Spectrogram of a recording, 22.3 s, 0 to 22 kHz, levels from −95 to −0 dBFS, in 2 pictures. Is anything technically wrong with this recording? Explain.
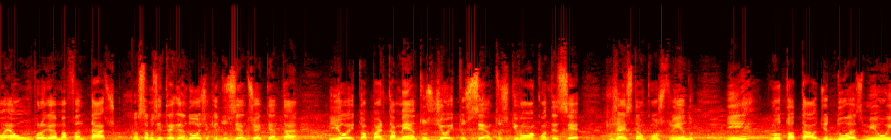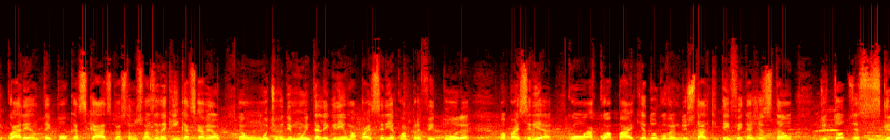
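Yes. From 0.11 s to 22.24 s the audio carries clock slip clicks: a fine, regular ticking, roughly every 40 ms, so fast that it blurs into a soft rattle running under the sound. The likely cause is two devices running on unsynchronised clocks that disagree by roughly 700 ppm. Each time that mismatch adds up to a whole sample, one sample is dropped or repeated, and each slip leaves a tiny click.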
